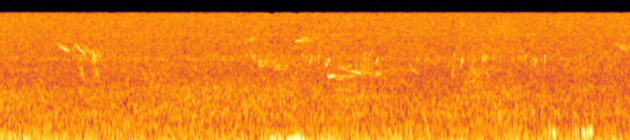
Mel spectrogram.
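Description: Small birds chirping and twittering in short scattered calls over a steady outdoor hiss, with a few low bumps, the loudest about three and a half seconds in.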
